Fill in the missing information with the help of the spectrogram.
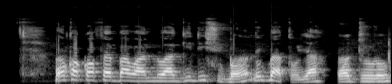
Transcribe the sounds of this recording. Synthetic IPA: w̃ɔ̃˦kɔ˦kɔ˦fɛ˦ba˦wa˧lo˧a˧ɡi˦di˦ʃu˨ɡ͡bɔ̃˨˦nĩ˦ɡ͡ba˦˨to˨˦ja˦w̃ɔ̃˧du˦ɾo˦

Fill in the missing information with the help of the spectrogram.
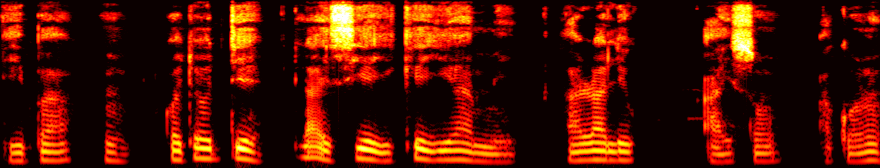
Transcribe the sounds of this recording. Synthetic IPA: i˨bã˧˦˨ | ɔ˧d͡ʒɔ˦dɛ˦˨˦la̰˦i˦˨si˨˦e˦˨ji˨˦kʰe˦˨je˨˦a˦˨mĩ˨ | a˧ɾa˦le˦ | a̰˨i˨˧sɔ̃˧ | a˨kɔ̃˨˦ɾ̃ã˦˨

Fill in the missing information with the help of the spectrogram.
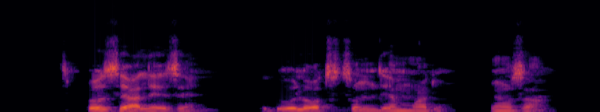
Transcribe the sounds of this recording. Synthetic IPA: o˦zi˦a˨le˦ze˨ | e˨blɔ˨tʊ̥˦tʊ˦n̩˦de˦m̩˦ma˦dʊ˨ | nʊ˦za˨

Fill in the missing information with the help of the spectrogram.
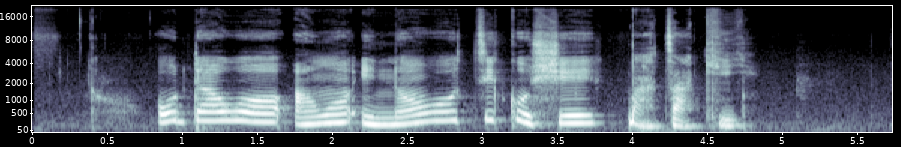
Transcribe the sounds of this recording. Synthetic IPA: o˦da˦wɔ˦˧a˨w̃ɔ̃˧ʔi˨nã˨˦wo˦ti˦ko˦˨ʃe˧k͡pa˨ta˨kʰi˨

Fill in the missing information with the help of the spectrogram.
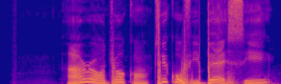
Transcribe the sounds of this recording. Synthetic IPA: a˨˦ɾa˦ɔ˧d͡ʒɔ˦kã˧tʰi˦ko˦˨fi˧bɛ˦˨si˨˦

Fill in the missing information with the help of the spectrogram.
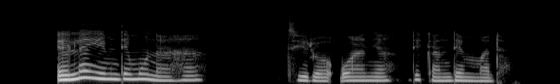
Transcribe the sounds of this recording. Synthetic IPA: e˨le˦ɣɪ˦m̩˦dɪ˦mʊ˦na˨ɦa˦ | tʰi˨ɾɔ˨k͡pʊ˦a˦ɲa˦dɪ˦ka˨n̩˦dɪ˦m̩˦ma˦dʊ˨

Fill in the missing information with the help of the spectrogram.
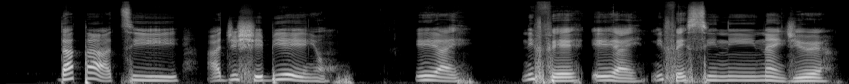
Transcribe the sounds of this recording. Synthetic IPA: da˦ta˦˨ti˧ | a˧d͡ʒi˦ʃe˧bi˦e˦˨j̃ã˨ | e˧˦a˨i˨ | nĩ˦fɛ˨˦e˧a˨i˨nĩ˦fɛ˨˧˦si˦nĩ˦nã˦˨d͡ʒi˦ɾi˦a˦˨

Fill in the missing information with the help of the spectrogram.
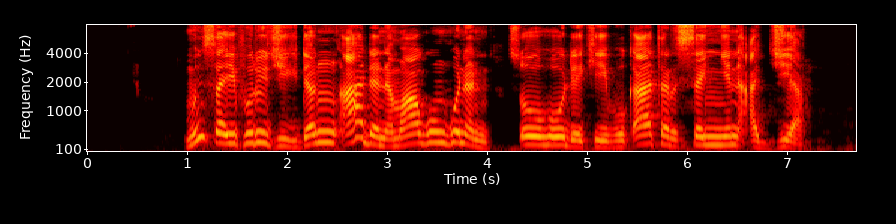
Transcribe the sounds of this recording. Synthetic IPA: mʊ˦nsɐ˨ji˦ɸʊ˦ɽd͡ʒiː˨dɔ˦ŋʔaː˦dɐ˨na˨maː˦ɡʷʊ˦ŋɡʷʊ˦nɐ˨n | sʼoː˦ɦoː˦da˨kʲeː˨bʊ˨kʼaː˦tɐ˨rsɐ˦ɲjɪ˦ŋʔa̰˨d͡ʒːɪ˦ja̰ː˨

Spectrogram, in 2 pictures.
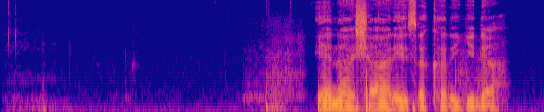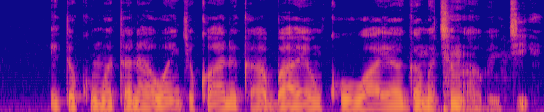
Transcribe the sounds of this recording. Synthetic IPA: jɐ˦naː˨ʃaː˦ɽeː˨sʼɐ˦kʰɐ˦rɡʲɪ˦daː˦ | ʔɪ˦ta˦kʷʊ˦ma˦tʰɐ˦naː˨wɐ˦ŋkʲe˨kʷaː˦nɐ˦kʰaː˨baː˦jɐ˦ŋkʷʰoː˦waː˦jaː˦ɡɐ˦ma˨t͡ʃɪ˦ŋʔa̰˨bɪ̰˦nt͡ʃḭ˦ʔ

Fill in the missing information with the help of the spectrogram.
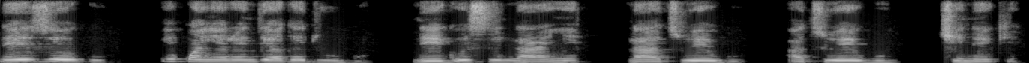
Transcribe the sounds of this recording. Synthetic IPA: ne˦zi˦o˦kʷu˦ | ɪ˦kʷa˨ɲe˨ɾɪ˨n̩˦dɪ˦a˦ɡa˦du˨ɡʷu˨ | ne˨ɡo˦si˦na˨ɲɪ˦ | na˨a˨tu˦e˦ɡʷu˨ | a̰˨tu˦e˦ɡʷu˦ | t͡ʃi˦ne˦ke˨

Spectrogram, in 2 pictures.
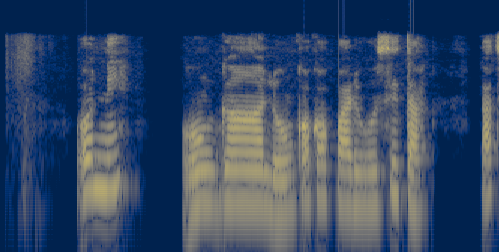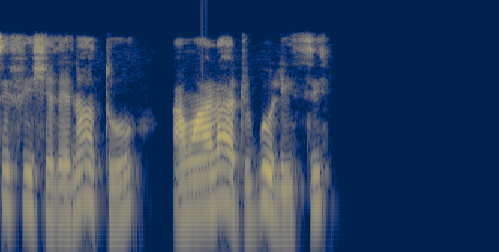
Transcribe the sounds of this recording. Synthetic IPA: o˦nĩ˦ | o̰˨˦ɡã˧lo˨ŋ̩˦kɔ˦kɔ˦k͡pa˧ɾi˧wo˧si˦ta˧ | la˦ti˧fi˧i˨ʃɛ˨lɛ˨nãː˨˦˨to˨˦ | a̰˦˨w̃ɔ̃˧a˧ɾa˦˨du˨˦ɡ͡bo˦˨le˨˦si˦

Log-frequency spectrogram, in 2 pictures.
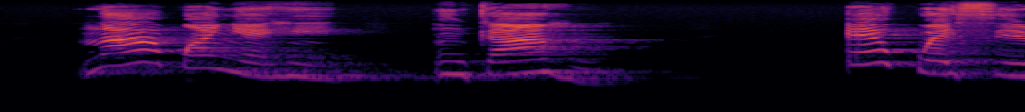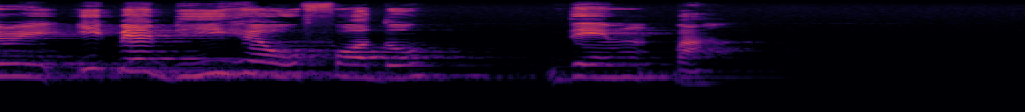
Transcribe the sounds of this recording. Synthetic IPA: na˦a˦k͡pa˦ɲe˨ɦɪ˨ŋ̩˨ka˦a˦ɦʊ˨ | e˦kʷe˨sɪ˨ɾɪ˨i˦k͡pe˦bi˨i˦ɦe˦ʊ˨fɔ˦dʊ˦ | dɪ˦ŋ͡m̩˦k͡pa˨

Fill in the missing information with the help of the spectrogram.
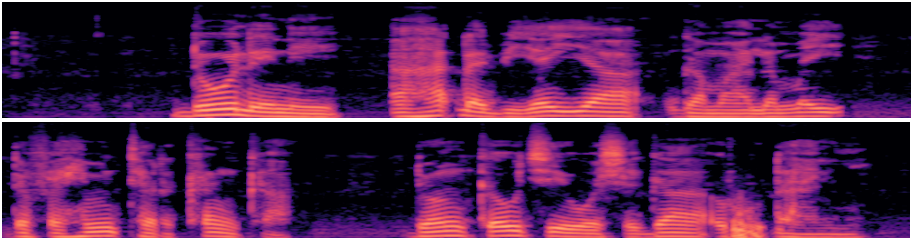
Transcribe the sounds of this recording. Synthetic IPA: doː˦le˨neː˦ | ʔa˨ɦa˦ɗa˨bɪ˨jɐ˦jːaː˨ɡa˨maː˨lɐ˨ma˦j | da˨ɸɐ˨ɦɪ˦mtɐ˨rkʰɐ˦ŋkʰa˨ʔ | dɔ˦ŋka˦wt͡ʃeː˨wa˨ʃɪ˨ɡaː˦ɽṵː˨ɗaː˨neː˦

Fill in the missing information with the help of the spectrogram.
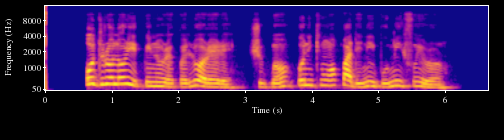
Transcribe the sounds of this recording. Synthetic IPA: o˦du˦ɾo˦lo˦ɾi˦i˨k͡pĩ˧nũ˧ɾɛ˨k͡pɛ˨lu˨˦ɔ˦˨ɾɛ˨ɾɛ˨ʃu˨ɡ͡bɔ̃˨˦o˦nĩ˦ki˦w̃ɔ̃˦k͡pa˦˨de˨˦nĩ˨˦i˦˨bo˨˦mĩ˦˨fũ˨˦i˦˨ɾɔ˨ɾ̃ɔ̃˨

